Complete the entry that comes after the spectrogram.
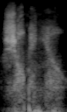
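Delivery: Champignon whispered softly in French. Shown as a demonstration. Whispering the mushroom name to the camera, in French. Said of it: "I wanna say it in French".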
